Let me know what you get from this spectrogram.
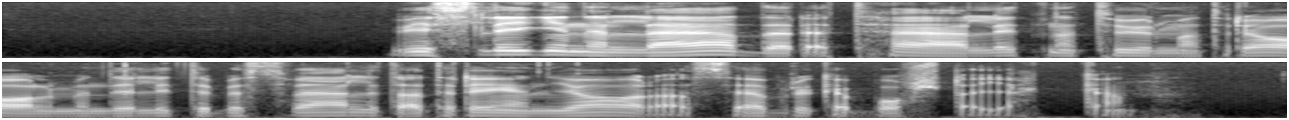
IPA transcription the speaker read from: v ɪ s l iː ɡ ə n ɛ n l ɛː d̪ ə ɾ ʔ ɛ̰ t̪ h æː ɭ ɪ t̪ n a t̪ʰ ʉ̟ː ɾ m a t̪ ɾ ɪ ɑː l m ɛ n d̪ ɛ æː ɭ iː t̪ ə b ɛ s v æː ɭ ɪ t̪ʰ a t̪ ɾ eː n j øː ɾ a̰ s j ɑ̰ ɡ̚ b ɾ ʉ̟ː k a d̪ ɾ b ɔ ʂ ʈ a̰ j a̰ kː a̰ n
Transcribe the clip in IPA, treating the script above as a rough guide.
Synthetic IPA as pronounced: v ɪ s l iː ɡ ə n ɛ n l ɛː d̪ ə ɾ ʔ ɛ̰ t̪ h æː ɭ ɪ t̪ n a t̪ʰ ʉ̟ː ɾ m a t̪ ɾ ɪ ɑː l m ɛ n d̪ ɛ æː ɭ iː t̪ ə b ɛ s v æː ɭ ɪ t̪ a t̪ ɾ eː n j œː ɾ a̰ s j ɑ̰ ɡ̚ b ɾ ʉ̟ː k a ɾ b ɔ ʂ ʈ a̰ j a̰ kː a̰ n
